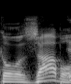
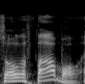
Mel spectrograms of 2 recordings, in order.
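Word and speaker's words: Olazábal: I'm still obsessed with Olazabal. In what language does a Z get pronounced? – Spanish. – I don't care for it. I've never heard any other name where you don't pronounce a Z.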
